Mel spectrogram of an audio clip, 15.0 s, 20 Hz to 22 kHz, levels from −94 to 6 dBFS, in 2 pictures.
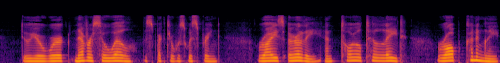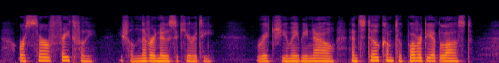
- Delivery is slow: No, average, 150 wpm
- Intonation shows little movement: Yes, narrow, 2.3 semitones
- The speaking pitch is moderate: Yes, medium, 175 Hz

